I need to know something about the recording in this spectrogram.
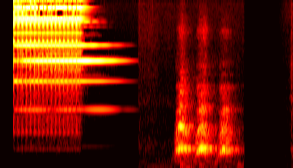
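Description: An electric bell rings rapidly for about a second and dies away, then a dog barks three times.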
